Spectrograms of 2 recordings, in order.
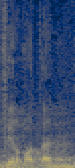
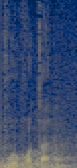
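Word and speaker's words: فرقة: Bacanya itu firqatan, bukan furqatan.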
